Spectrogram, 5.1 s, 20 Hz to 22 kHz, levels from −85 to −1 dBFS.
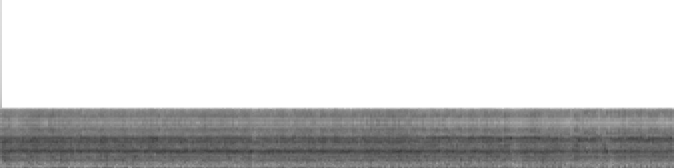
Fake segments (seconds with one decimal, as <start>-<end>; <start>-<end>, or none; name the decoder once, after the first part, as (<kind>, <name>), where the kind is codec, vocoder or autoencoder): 0.0-5.1 (vocoder, Vocos)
